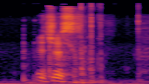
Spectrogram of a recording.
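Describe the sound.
Typing on a computer keyboard, a quick, faint run of soft key clicks.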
